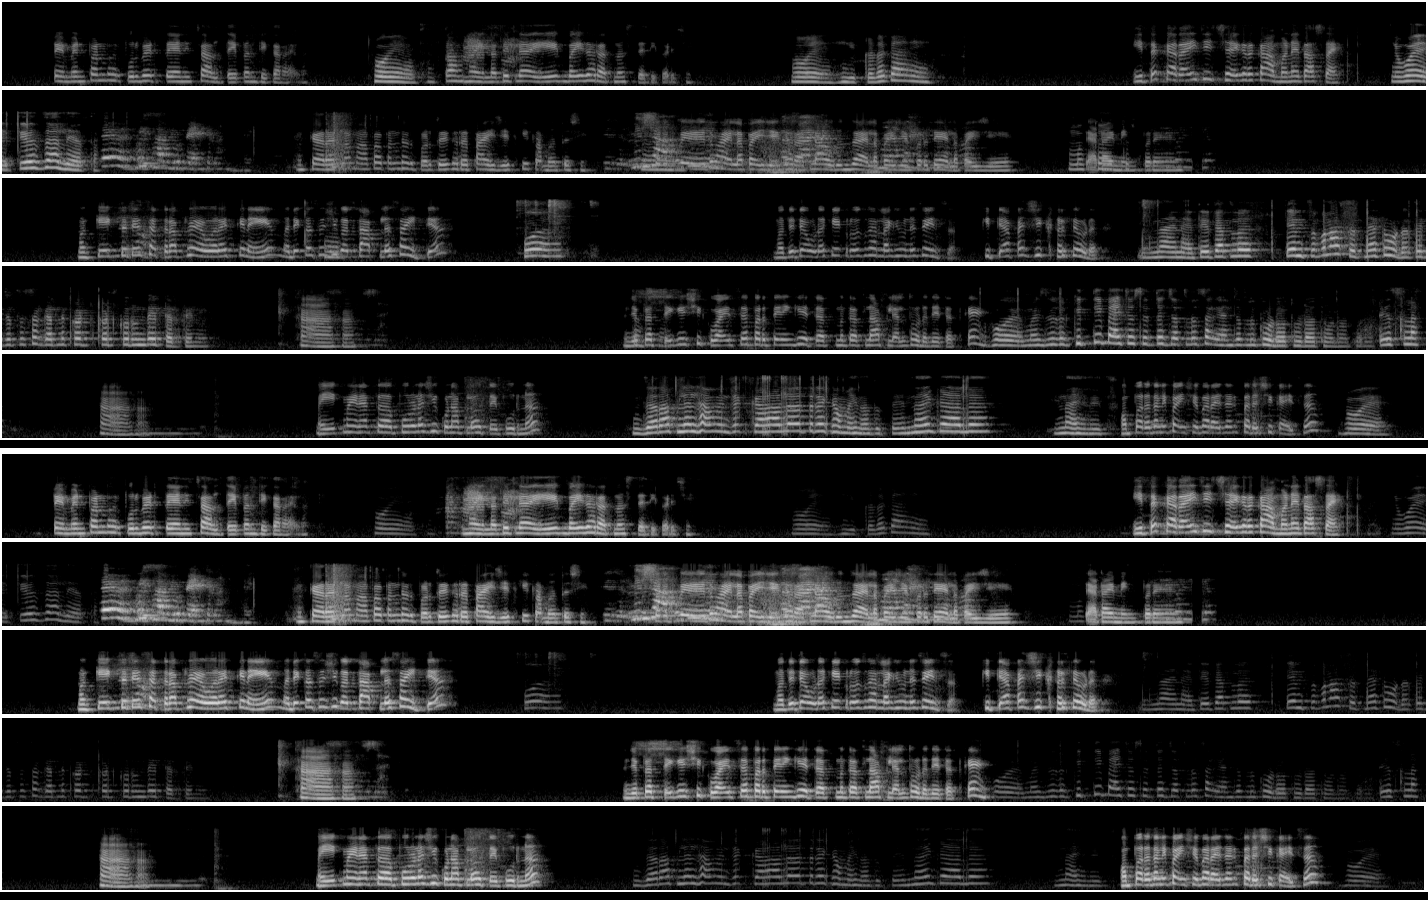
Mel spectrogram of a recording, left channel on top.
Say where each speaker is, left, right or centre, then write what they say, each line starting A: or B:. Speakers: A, on the right (about 70°); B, on the left (about 85°).
A: पेमेंट पण भरपूर भेटतय आणि चालतंय पण ते करायला.
B: होय का <unintelligible>
A: महिला तिथल्या एक बाई घरात नसते तिकडची <unintelligible>
B: होय इकडं काय <unintelligible>
A: इथ करायची इच्छा आहे खरं कामण आहे ता आहे. <unintelligible>
B: वय तेच झाले आता. <unintelligible>
A: करायला मापा आपण धडपडतोय खर पाहिजेत की कामं तशी
B: होय
A: वेळेत व्हायला पाहिजे घरातला आवरून जायला पाहिजे परत यायला पाहिजे.
B: मग
A: त्या टायमिंग
B: काय तर
A: पयंत मग के तर
B: तस
A: ते सतरा फ्वर आहेत की नाही म्हणजे कसं
B: होय.
A: शिकत आपलं साहित्य
B: होय <unintelligible>
A: मग तेवढं की एक रोज घरला घेऊनच यायचं कि ते आपण शिकाल तेवढं
B: नाही नाही ते त्यातलं त्यांचं पण असत नाही थोडं त्याच्यात सगळ्यात शॉर्टकट करून देतात ते <unintelligible>
A: हा हा <unintelligible> म्हणजे
B: तसं
A: प्रत्येकी शिकवायच परतेने घेतात मग त्यातला आपल्याला थोडं देतात. काय
B: होय म्हणजे किती बॅचस त्याच्यातलं सगळ्यांच्यातलं थोडं थोडं थोडं थोडं टेचट लाग
A: हा हा <unintelligible> म एक महिन्यात पूर्ण शिकून आपलं होतंय पूर्ण. <unintelligible>
B: जर आपल्याला म्हणजे कळालं तर एका महिन्यात होते नाही कळालं नाही हो <unintelligible>
A: म परत आ पैसे भरायचे आणि परत शिकायचं
B: होय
